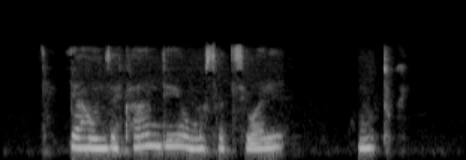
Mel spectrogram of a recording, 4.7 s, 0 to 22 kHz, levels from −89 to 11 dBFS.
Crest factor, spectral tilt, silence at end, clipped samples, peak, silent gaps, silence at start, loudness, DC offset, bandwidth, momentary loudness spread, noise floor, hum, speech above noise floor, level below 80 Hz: 14 dB; -4.5 dB/octave; 0.75 s; under 0.1%; -14 dBFS; none; 0.7 s; -28 LUFS; under 0.1%; 8 kHz; 8 LU; -76 dBFS; none; 50 dB; -70 dBFS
